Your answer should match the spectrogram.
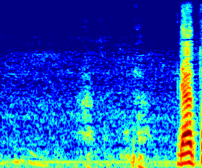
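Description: A short pause in a man's talk in Thai: a steady low hum and a few faint short sounds, then his voice starts again near the end.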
